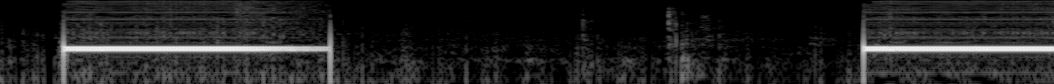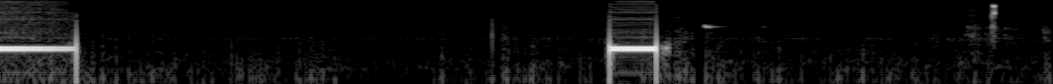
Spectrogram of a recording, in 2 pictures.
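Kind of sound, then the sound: signal or alarm, phone call connecting tone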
